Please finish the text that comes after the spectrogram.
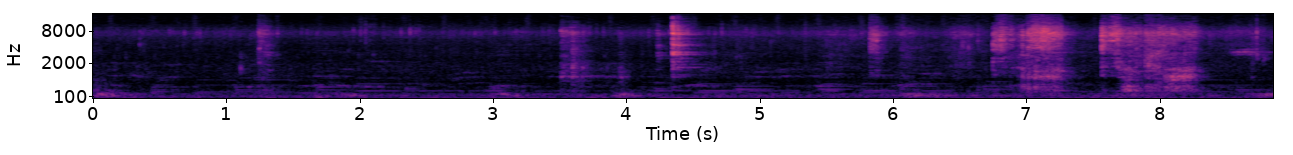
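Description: A spoon scrapes and clinks against a metal pot in irregular bursts while mutton biryani ingredients, including meat and small onions, are stirred, with soft sizzling underneath, heard up close.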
